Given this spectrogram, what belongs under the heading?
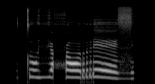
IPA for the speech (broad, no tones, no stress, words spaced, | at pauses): tovʲʊħɔ rɛz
